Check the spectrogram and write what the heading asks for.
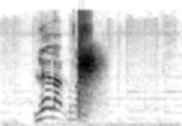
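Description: A hand slapping a face: a short pitched cry rises and falls, then a loud, sharp slap crack comes just after a second in.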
